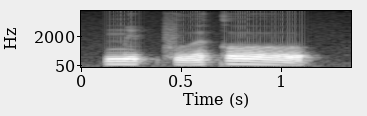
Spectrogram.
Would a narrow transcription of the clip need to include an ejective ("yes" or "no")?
no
